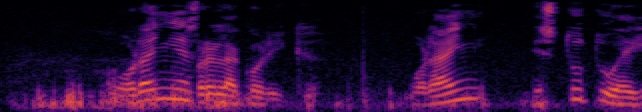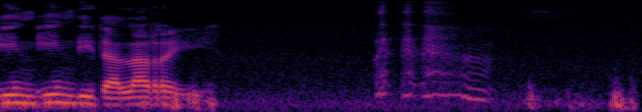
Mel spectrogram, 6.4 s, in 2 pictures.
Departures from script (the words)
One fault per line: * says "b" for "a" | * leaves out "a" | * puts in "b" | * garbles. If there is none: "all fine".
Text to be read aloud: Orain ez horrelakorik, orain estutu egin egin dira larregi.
all fine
